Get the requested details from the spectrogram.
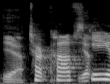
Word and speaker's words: Tarkovsky: And I think visually he was very influenced by Tarkovsky.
